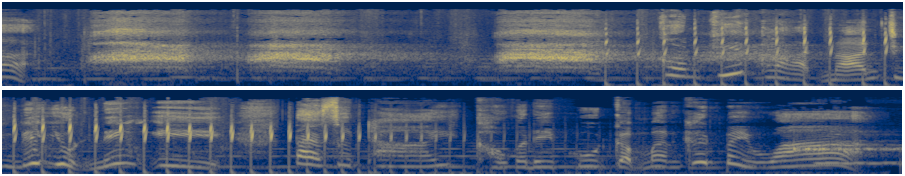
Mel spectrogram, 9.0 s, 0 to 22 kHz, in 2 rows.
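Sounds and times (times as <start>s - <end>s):
crow cawing: 0.4s - 3.8s
speech: 3.4s - 8.9s.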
